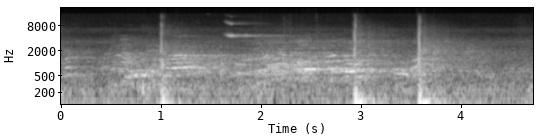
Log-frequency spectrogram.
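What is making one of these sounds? A basketball bounces on a hard indoor court, echoing.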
